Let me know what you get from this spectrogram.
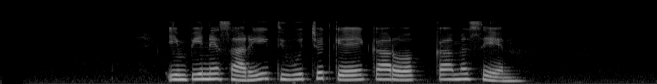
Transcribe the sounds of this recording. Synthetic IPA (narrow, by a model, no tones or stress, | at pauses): ʔimpinesaɾid̪̥i̤wud̥ʒ̥ṳt̪̚kekaɾokaməsɪn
